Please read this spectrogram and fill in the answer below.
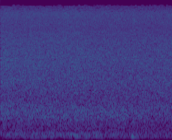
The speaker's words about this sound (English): And so we allow this moment of receptivity to the sound, to the message of the water, and just being with it, allowing it to be the ambiance, the carrier of this message.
